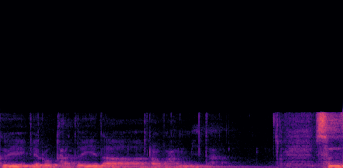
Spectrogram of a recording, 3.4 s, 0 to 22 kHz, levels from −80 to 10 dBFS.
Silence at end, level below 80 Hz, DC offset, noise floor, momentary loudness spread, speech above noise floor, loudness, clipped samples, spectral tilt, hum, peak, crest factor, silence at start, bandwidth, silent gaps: 0 s; -62 dBFS; under 0.1%; -50 dBFS; 20 LU; 23 dB; -27 LUFS; under 0.1%; -4.5 dB/octave; none; -8 dBFS; 20 dB; 0 s; 7.6 kHz; none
